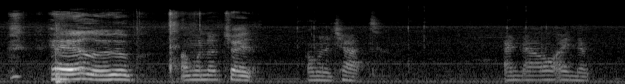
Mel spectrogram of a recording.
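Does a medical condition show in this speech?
No.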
